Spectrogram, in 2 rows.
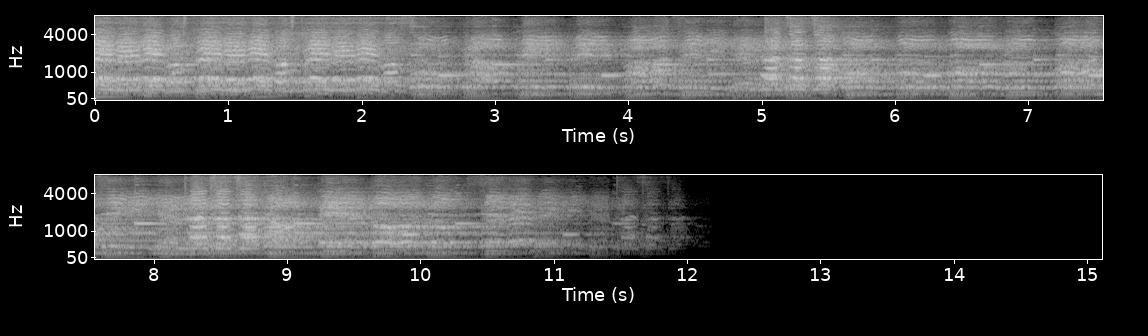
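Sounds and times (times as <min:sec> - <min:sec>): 
second choir tenor singing: 0:00.0 - 0:12.0.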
